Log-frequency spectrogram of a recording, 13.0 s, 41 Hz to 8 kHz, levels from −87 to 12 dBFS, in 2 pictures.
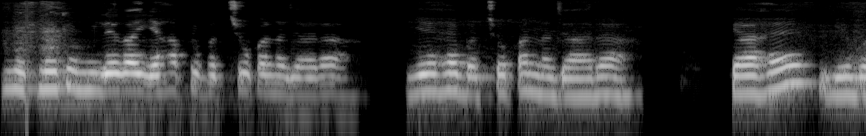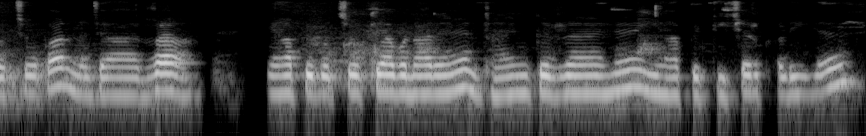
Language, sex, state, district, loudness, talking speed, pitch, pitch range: Hindi, female, Jharkhand, Sahebganj, -18 LUFS, 160 wpm, 215 Hz, 200-230 Hz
